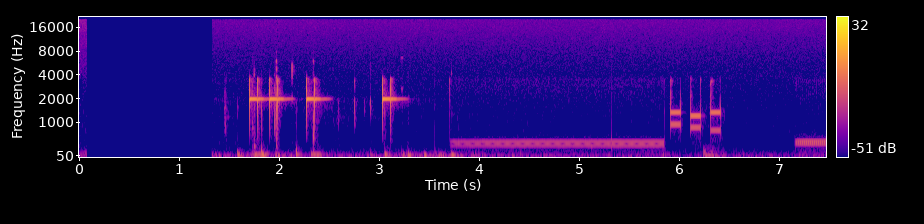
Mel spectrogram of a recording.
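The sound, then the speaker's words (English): A quick run of telephone keypad tones, five or six short beeps, dialing the Shangri-La Colony Information and Helpline, followed by a steady dial tone, then a few more rapid key tones and a brief tone at the end. “But first, it's time to tap the phones at everyone's favorite third-tier pirate radio station, Radio Free Shangri-La.”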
